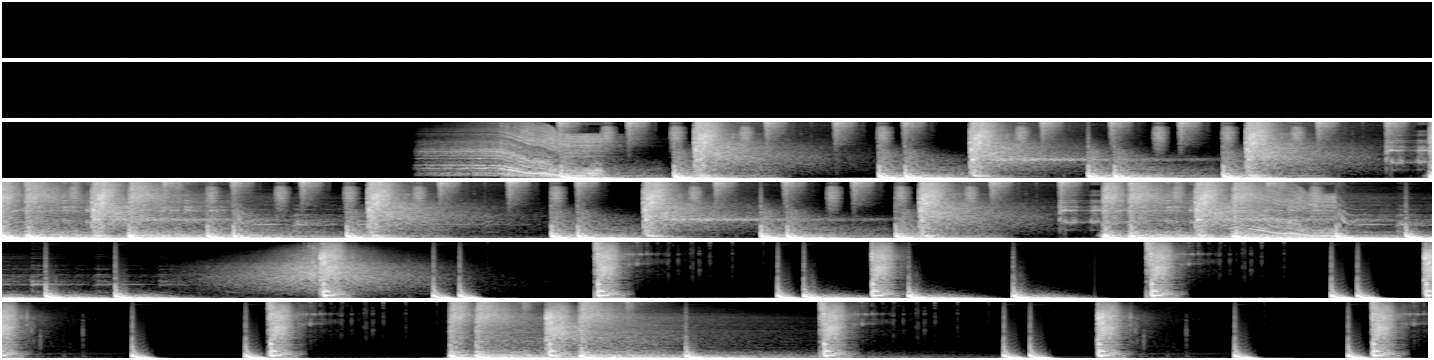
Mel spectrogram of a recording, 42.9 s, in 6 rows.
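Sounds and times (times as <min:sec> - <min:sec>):
percussion: 0:16.4 - 0:31.0, 0:31.6 - 0:42.8.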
